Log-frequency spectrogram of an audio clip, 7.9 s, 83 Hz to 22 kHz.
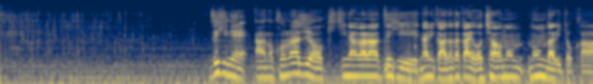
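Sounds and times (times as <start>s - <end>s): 
coffee pouring into a cup: 0.0s - 3.4s
speech: 2.8s - 7.9s.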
